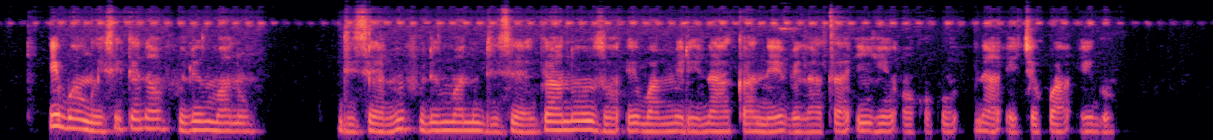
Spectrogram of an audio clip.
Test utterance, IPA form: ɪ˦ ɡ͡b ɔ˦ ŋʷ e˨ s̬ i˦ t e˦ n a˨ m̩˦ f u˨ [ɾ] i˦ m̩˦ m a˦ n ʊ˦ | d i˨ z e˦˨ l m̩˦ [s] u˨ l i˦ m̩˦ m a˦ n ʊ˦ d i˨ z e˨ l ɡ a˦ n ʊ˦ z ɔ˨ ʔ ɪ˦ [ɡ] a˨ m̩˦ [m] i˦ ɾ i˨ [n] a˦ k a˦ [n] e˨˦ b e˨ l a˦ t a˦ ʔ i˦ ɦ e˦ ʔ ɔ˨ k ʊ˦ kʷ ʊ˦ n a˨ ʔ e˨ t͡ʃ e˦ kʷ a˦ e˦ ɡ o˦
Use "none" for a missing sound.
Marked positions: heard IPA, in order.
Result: l, f, ɡ͡b, m, n, n

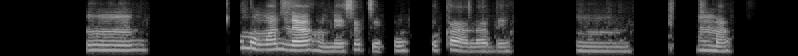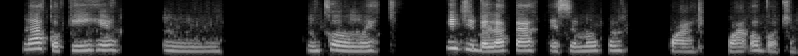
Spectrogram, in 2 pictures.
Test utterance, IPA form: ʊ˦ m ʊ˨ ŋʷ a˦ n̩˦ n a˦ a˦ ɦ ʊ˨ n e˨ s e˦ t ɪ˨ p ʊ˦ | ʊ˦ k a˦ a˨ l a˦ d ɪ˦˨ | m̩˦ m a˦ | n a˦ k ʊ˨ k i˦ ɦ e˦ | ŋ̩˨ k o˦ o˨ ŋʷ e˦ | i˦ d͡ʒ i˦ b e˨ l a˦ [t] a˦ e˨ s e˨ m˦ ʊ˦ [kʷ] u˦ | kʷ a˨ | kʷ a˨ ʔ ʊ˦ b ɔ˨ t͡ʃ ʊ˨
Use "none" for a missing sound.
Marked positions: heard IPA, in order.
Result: t, kʷ

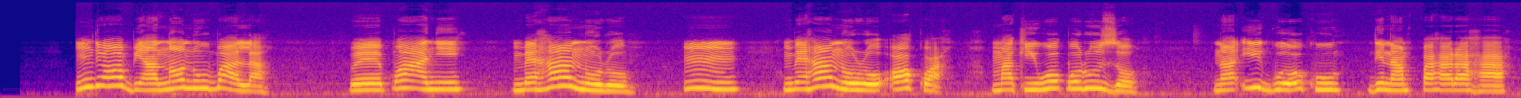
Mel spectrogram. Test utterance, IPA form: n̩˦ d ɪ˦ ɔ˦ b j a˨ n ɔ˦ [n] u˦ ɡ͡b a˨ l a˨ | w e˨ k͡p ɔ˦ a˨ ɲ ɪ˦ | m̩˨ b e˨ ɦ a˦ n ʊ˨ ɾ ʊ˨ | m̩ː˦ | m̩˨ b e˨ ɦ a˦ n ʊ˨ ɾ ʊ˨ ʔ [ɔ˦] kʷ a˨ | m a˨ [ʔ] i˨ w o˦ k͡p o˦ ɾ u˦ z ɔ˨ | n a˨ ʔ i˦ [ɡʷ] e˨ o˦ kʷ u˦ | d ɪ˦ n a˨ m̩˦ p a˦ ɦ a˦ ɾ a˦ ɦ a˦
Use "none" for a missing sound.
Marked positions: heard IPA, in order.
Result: n, ɔ˦, k, ɡʷ

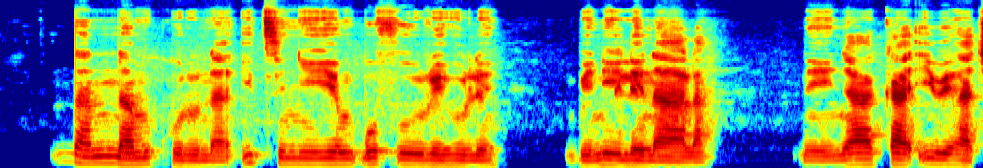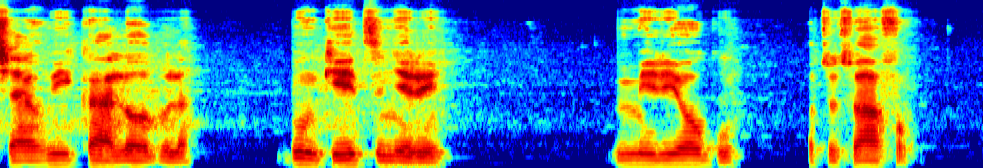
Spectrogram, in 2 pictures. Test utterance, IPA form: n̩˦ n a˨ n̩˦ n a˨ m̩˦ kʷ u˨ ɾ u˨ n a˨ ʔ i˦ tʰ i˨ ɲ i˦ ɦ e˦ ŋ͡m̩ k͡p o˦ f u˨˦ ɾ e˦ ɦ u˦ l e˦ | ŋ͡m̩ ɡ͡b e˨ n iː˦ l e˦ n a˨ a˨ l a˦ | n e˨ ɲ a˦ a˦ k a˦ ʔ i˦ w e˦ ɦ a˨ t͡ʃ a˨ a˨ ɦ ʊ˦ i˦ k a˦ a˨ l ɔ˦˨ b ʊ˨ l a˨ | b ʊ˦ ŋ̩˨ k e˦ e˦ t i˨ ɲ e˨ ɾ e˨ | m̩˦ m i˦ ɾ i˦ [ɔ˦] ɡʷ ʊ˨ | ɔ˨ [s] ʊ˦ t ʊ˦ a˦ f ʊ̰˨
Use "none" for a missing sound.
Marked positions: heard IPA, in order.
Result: ɔ˦, t

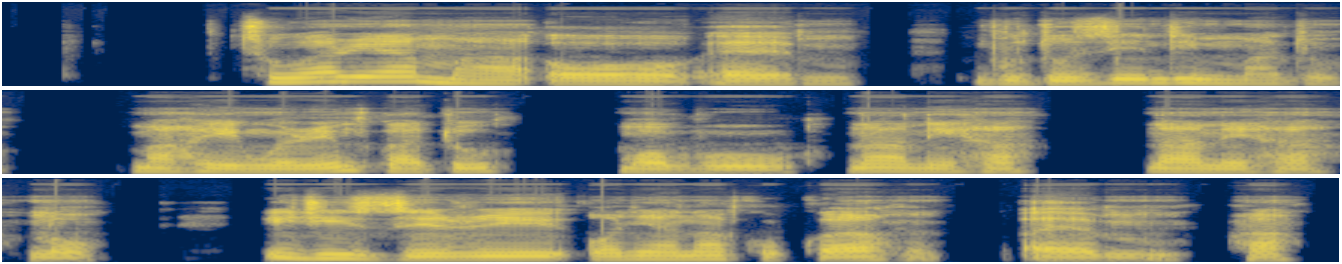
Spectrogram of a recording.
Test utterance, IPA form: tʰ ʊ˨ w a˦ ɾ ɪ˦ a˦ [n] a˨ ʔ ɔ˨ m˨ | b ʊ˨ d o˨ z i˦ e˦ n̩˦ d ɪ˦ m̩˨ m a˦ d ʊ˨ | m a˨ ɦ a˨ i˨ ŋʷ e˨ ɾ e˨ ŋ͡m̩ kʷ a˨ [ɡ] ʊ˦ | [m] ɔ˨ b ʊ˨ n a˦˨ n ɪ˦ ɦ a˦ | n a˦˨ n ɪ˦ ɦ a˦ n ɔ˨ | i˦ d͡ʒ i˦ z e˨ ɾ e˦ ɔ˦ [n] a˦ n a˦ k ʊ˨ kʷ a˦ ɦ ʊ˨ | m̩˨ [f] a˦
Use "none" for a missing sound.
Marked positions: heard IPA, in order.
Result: m, d, m, ɲ, h

